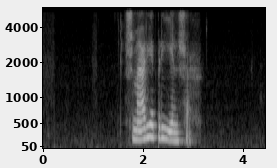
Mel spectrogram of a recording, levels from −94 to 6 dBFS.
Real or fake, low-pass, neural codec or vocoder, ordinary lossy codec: real; 5.4 kHz; none; AAC, 32 kbps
